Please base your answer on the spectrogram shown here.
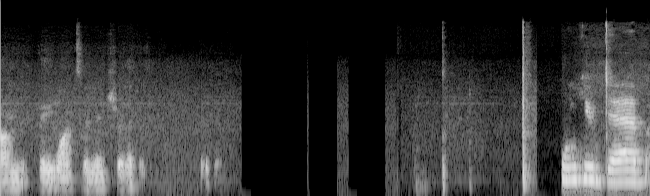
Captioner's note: audio cuts off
